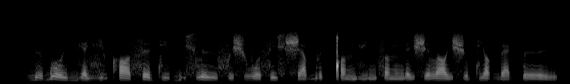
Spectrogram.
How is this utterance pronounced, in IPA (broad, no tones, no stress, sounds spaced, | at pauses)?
ɠ ɘ ɓ o i̯ bʲ æ zʲ ɒ kʰ ɒ s ɘ tʲ ɨ ɠ i x l ɨ f ɨ ʃ v o s i x ʃ a b ɘ ǃ ɒ n vʲ ɛ n s ɒ n ŋ ɛ i̯ ʃ ə l ɒ i̯ ʃ o tʲ ɒ ɡ͡b æ k͡p ɘ y̯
